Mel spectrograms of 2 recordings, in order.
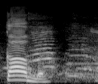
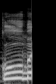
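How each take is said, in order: First: The vowel is a short uh sound. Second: The vowel is a long oo sound. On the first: The speaker calls it right. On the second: The speaker calls it wrong. "कूब नहीं"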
